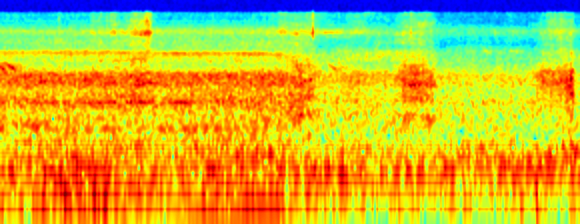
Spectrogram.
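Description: Steady low background rumble, with a few faint clicks.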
